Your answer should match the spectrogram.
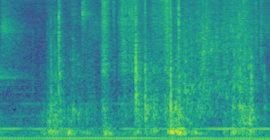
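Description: Quiet sloshing and dripping water as a mobile phone is lifted out of a toilet flush cistern, with a few soft splashes over a steady low hum.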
